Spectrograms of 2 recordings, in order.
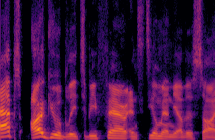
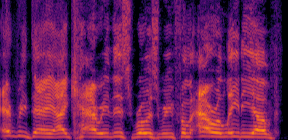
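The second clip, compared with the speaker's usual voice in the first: put-on old politician voice, higher pitch; 8 semitones higher, 3 dB louder than usual. Retelling a politician's speech about his rosary: imitating Joe Biden. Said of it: "He's like".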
